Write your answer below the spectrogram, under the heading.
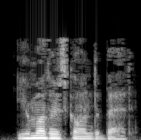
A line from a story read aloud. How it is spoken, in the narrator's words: Michael said quietly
